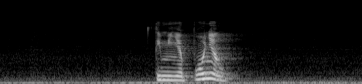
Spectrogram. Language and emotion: Russian, angry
